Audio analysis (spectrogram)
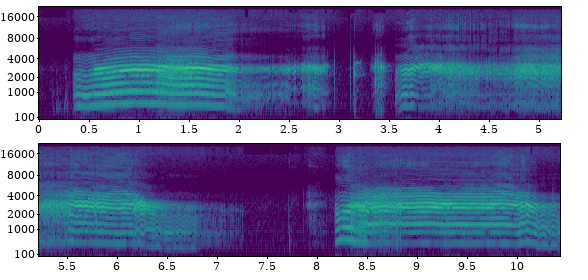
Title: Baby Complaining , Cooing, Crying Laughter Playing sound Effects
